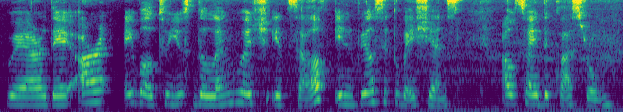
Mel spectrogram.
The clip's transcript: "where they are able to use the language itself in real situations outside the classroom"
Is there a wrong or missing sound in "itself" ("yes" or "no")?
no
